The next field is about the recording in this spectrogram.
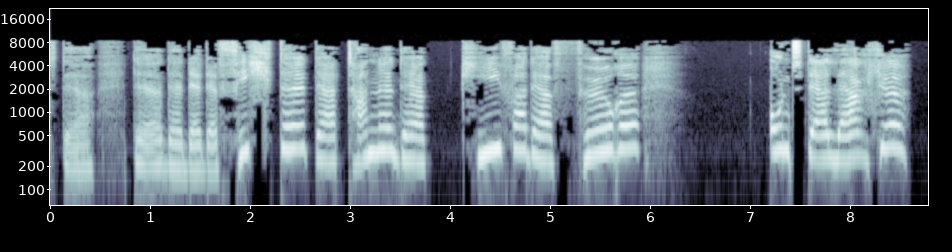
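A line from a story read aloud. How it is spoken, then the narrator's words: Roaring winter. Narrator (German): brüllte der Winter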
